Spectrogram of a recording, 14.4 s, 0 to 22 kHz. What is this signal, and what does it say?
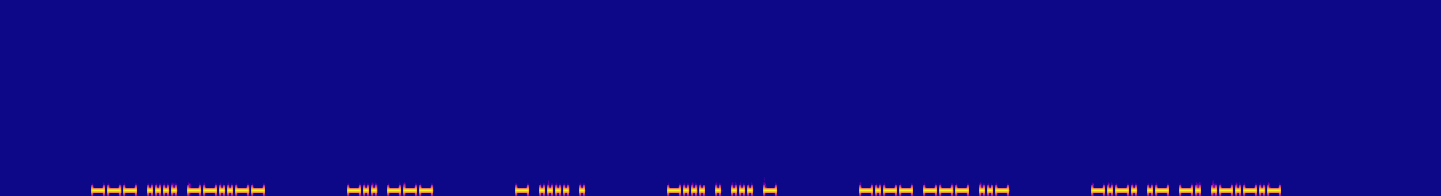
Morse code, heard as a keyed tone, about 28 wpm, 700 Hz. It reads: OH, DO THE BEST YOU CAN.
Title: 3x Word-Spacing - Sentences from Top 500 Words - 30wpm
